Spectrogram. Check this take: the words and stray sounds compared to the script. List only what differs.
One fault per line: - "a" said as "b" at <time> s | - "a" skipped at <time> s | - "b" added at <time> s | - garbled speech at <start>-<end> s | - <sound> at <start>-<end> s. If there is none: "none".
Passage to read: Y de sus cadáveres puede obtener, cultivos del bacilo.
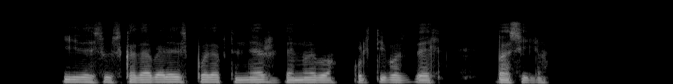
- "de nuevo" added at 2.8 s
